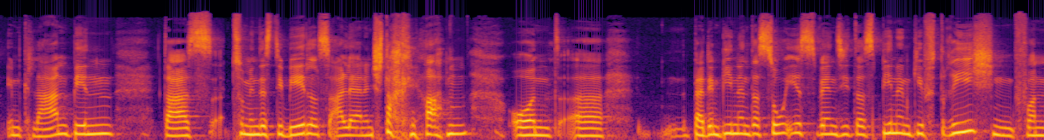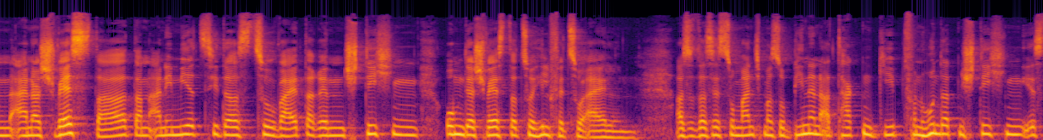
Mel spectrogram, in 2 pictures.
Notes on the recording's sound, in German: Im Studio Eins des Saarländischen Rundfunks. Der Mitschnitt der öffentlichen Veranstaltung.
